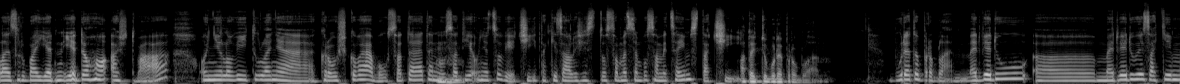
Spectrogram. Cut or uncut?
cut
